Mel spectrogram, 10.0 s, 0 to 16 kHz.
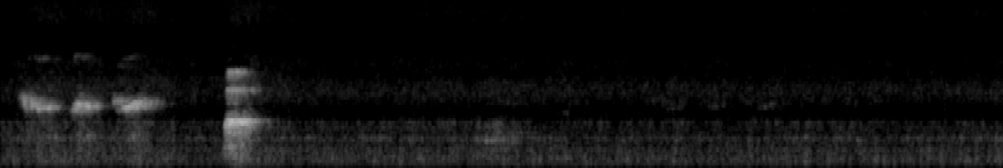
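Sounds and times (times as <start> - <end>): whistle-like animal calls: 2.3 - 2.7.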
